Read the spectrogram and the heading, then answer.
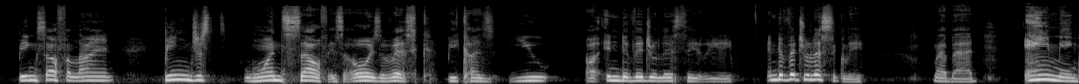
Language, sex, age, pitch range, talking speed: English, male, 20-39, 145-180 Hz, 100 wpm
